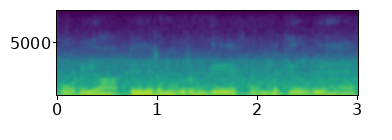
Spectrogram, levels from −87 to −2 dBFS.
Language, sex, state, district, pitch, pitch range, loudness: Hindi, female, Haryana, Jhajjar, 195 Hz, 190-200 Hz, -16 LUFS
